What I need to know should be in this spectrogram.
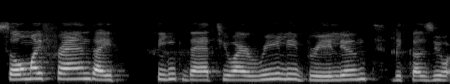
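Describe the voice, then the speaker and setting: Against a quiet background, a woman with a Portuguese accent speaks very slowly at a medium pitch, her tone dark and mellow and her intonation fairly even. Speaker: academic session moderator. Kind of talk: formal introduction. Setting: live online session.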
